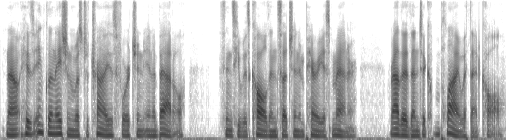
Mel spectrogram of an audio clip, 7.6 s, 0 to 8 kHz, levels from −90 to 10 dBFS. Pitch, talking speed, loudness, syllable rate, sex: 110 Hz, 215 wpm, -20 LUFS, 6.2 syllables/s, male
